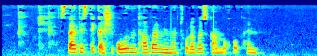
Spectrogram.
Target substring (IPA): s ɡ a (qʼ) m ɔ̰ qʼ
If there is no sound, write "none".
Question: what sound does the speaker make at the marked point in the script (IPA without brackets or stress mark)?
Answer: none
